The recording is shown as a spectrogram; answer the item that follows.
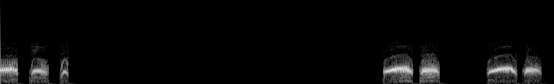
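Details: Spotted dove giving an unusual, changed call that its keeper fears came from eating something wrong: short hoarse coo notes in clusters of three, two and two, separated by long silences.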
